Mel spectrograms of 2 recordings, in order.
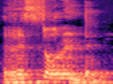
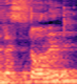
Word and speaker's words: restaurant: Restaurant is insane. The problem arises when we use this word and pronounce this as restaurant.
